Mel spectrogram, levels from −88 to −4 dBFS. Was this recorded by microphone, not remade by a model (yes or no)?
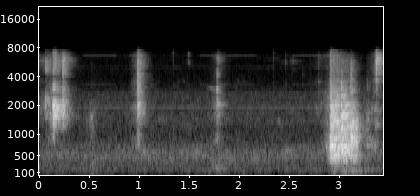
yes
